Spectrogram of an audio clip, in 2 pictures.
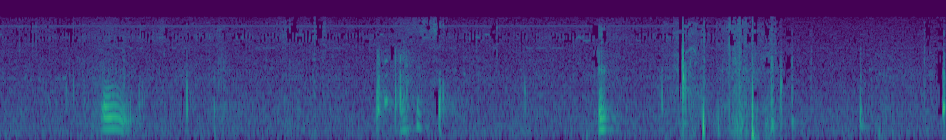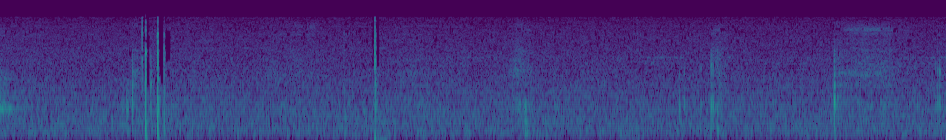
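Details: An infant aged about two and a half months with hiccups.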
